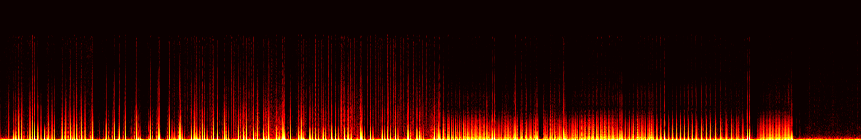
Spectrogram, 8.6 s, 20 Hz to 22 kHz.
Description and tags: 4-bar rhythmic loop created from glitchy
noises; first 2 bars are similar to each other, followed by 1 different
bar, and then a sustained less-rhythmic bar; processed with Adobe
Audition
